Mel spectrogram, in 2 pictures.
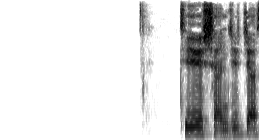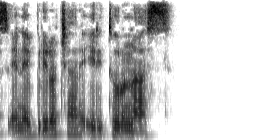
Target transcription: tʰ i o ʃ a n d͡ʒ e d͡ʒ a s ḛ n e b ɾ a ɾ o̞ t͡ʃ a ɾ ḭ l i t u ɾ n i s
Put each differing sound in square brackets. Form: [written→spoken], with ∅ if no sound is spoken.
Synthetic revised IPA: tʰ i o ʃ a n d͡ʒ [e→i] d͡ʒ a s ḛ n e b ɾ [a→i] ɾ o̞ t͡ʃ a ɾ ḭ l i t u ɾ n [i→a] s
